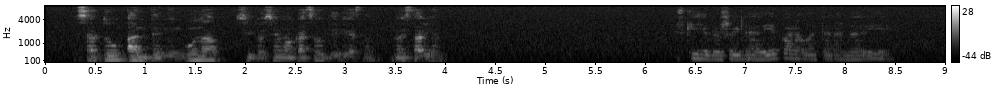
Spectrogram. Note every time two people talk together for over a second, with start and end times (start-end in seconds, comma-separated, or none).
none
